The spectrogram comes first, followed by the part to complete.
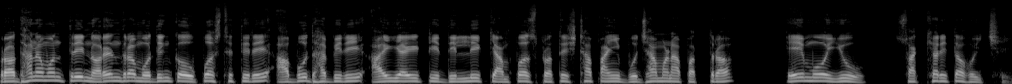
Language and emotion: Odia, neutral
